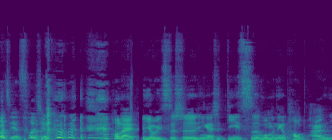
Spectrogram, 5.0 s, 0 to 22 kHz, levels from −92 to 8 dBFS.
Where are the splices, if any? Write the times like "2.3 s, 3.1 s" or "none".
2.1 s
